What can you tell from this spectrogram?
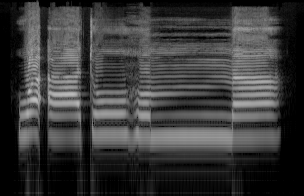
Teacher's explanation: کلمت ما یہاں حکم ہے ادغام متماثلین صغیر تو ہم میم ساکن کو دوسرے میم میں ملا کے ایک ہی میم غنہ اور تشدید کے ساتھ پڑھیں گے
